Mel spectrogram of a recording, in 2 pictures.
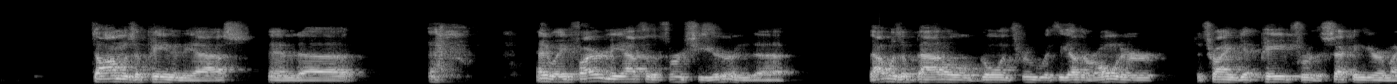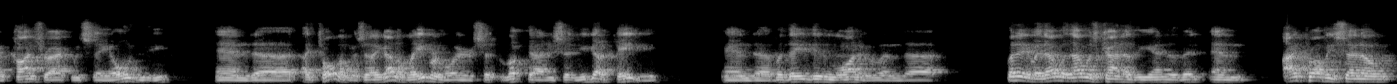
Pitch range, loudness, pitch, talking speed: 100-115 Hz, -19 LUFS, 110 Hz, 200 wpm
